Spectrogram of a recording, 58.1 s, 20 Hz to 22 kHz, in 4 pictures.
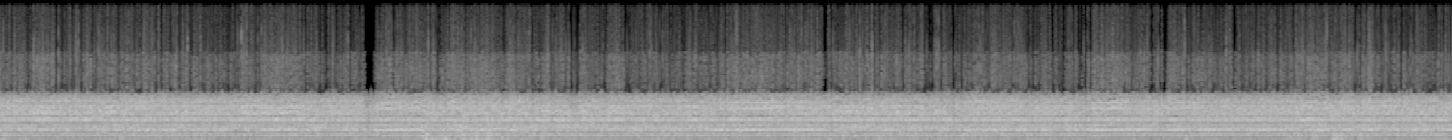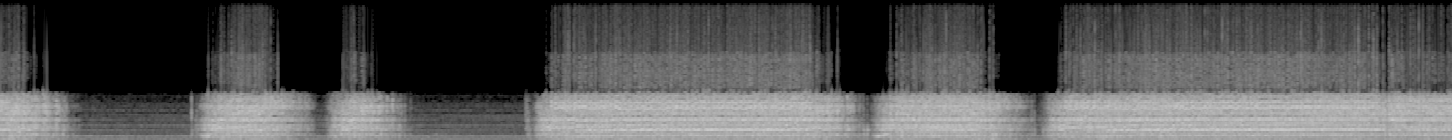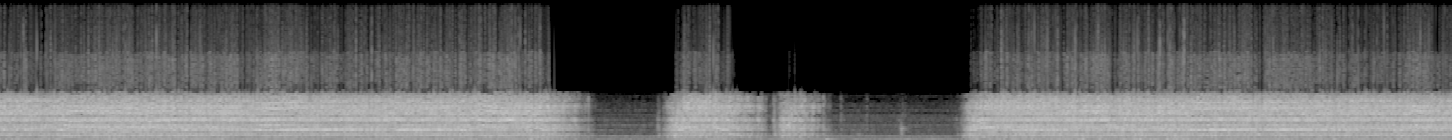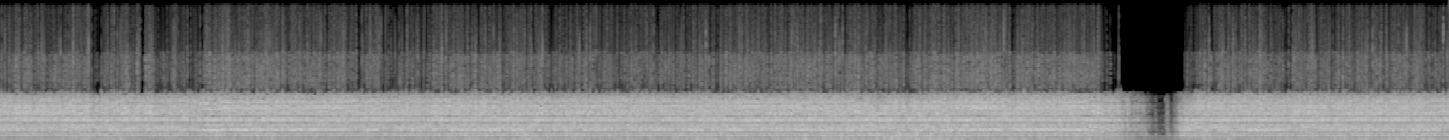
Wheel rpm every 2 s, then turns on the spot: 230, 230, 230, 230, 230, 230, 230, 100, 70, 30, 190, 130, 120, 210, 230, 220, 230, 70, 30, 100, 220, 220, 230, 230, 230, 230, 230, 130, 220.
none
